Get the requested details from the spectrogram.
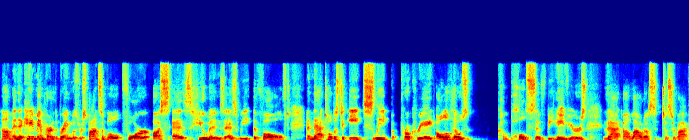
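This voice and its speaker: A woman talks at a fairly slow pace in a medium pitch with lively intonation. Hers is a plain, everyday voice. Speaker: addiction therapist presenter. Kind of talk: webinar presentation. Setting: online webinar.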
